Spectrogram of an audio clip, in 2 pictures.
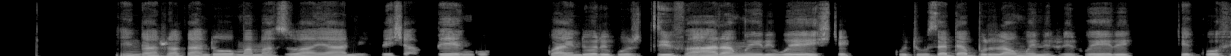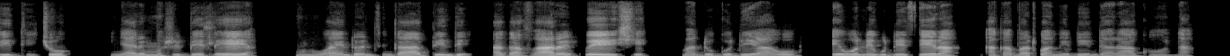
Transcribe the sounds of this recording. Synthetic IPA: ḭŋɡaʐakandomamazuʋajaniʋe̞ʃampe̞ːŋɡo̞ | kwaindo̞ɾikuʐid͡zivaɾamwiɾiweʃe̞ | kutius̬atapuɾiraumwe̞niʐirwe̞ɾe̞ | t͡ʃe̞ko̞vʱidʱit͡ʃo̞ | iɲaɾimuʐibʱe̞ɮe̞ja | mun̤uwa̰indo̞nziŋɡaːpinde̞ | akavaɾakweʃe̞ | madʱo̞ɡʱo̞dʱeawo̞ | ewo̞ne̞kuɗe̞t͡se̞ɾa | a̰kaɓatwane̞ɗe̞ndaɾaɡʱoːna

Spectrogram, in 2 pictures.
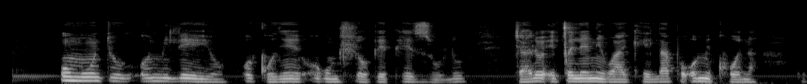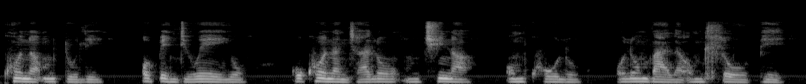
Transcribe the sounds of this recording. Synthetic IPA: umuntʼuomilɛjɔɔɡ͡ǃʱɔɣɛoɣum̩ɬɔpʰɛpʰezuːlu | nd͡ʒʱalɔʔɛǀɛleniɣwakʰɛlapʰɔʔomikʰɔna | ɣukʰɔnaum̩d̥ʱuli | ɔpʼendʱiwɛjɔ | ɣukʰɔnand͡ʒʱalɔum̩t͡ʃʼina | om̩kʰulu | ɔlom̩βalaʔom̩ɬɔːpʰɛ

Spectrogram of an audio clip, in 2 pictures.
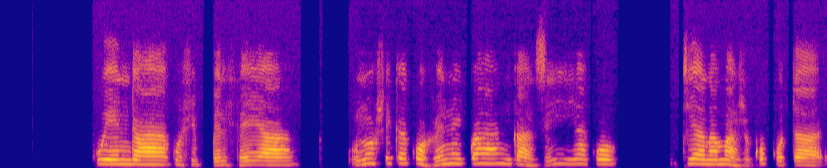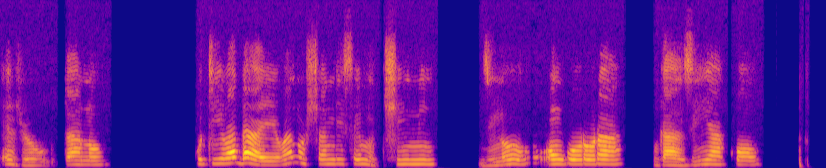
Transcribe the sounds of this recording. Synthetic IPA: kue̞ndakuʐibʱeɮe̞ja | ṵno̞ʂikakoʐenikwaŋɡazijako̞ | itianamaʐiko̞ko̞taeʐe̞utaːno̞ | kutiʋaɗajiʋano̞ʃandisemut͡ʃini | d͡zino̞̰ːŋɡo̞ɾo̞ɾa | ŋɡazijaːko̞

